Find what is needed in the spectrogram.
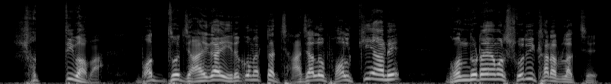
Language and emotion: Bengali, disgusted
